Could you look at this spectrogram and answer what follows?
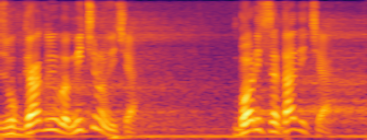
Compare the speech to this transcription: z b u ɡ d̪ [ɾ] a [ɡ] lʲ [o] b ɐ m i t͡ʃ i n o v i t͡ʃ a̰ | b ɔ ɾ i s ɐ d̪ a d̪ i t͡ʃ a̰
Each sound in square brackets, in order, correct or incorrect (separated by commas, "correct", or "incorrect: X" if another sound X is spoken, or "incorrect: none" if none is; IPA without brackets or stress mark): correct, correct, incorrect: u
